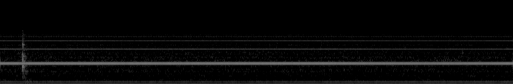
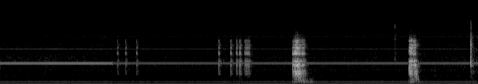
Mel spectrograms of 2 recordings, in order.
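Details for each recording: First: 1932 Tiffany Tone Model 5 radio after full recap, during IF alignment near 465 kHz with signal generator: clean, steady high tone with faint low hum, no crackle or fading; playing normally. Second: 1932 Tiffany Tone Model 5 tube radio, IF tuned to 465, signal generator in, volume full: thin, faint test tone under handling clicks, barely audible; cold solder joint on a tube socket pin weakens signal, louder once resoldered.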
